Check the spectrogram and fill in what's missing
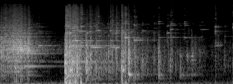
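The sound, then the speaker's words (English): A loud crash of breaking crockery at the start, followed by a clattering cascade of clinking, tinkling shards that gradually settles and fades out. “what about them dishes? Oh, blimey.”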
